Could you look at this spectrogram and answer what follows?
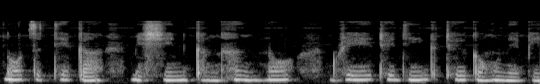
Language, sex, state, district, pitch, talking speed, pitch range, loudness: Rengma, female, Nagaland, Kohima, 205 Hz, 145 wpm, 195-215 Hz, -20 LUFS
